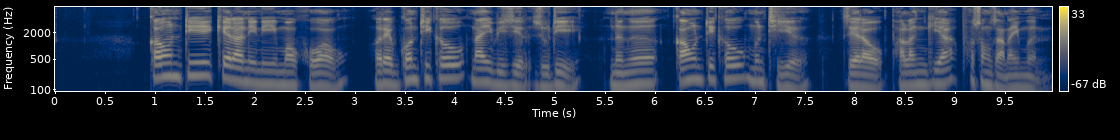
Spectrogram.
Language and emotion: Bodo, neutral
